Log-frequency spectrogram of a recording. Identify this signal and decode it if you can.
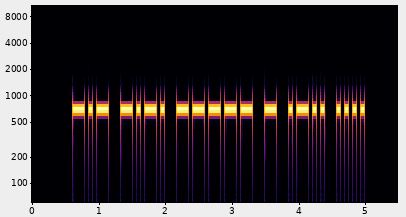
Morse code, heard as a keyed tone, about 20 wpm, 700 Hz. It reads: KC0TLH
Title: USA Call Signs - 3x Character Spacing - 20wpm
